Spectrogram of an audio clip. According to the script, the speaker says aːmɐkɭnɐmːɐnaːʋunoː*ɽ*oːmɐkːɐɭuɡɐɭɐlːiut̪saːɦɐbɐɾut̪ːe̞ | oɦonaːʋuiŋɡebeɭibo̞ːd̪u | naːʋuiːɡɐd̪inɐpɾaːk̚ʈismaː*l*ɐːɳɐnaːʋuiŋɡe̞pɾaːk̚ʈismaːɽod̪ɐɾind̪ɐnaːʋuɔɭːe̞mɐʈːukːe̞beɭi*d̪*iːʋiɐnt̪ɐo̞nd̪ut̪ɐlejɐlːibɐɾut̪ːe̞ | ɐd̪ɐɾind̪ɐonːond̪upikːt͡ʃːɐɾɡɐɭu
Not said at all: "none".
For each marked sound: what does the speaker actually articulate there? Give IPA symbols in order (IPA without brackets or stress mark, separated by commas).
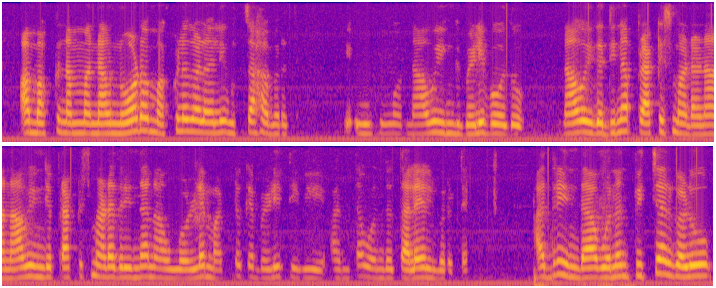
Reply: ɽ, ɽ, t̪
